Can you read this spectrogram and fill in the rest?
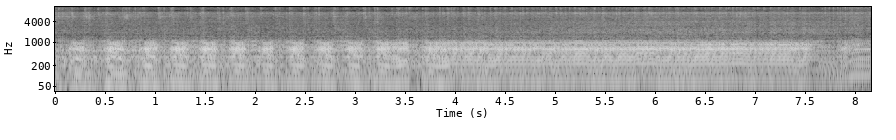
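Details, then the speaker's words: Chainsaw cold-started after sitting: sputters and surges unevenly about three times a second, then settles to a steady high buzz; rough running, owner suspects carb needs work from sitting. "good enough we probably need some carb work down to it I bet for it sitting now"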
